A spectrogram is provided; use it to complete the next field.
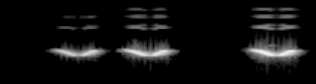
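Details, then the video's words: An Audubon's oriole (Icterus graduacauda) sings three slow, sweet whistled notes, each dipping slightly then rising, with brief pauses between. "Audubon's Oriole Song! Audubon's Oriole Call! - Turpial Amarillento Canto"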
